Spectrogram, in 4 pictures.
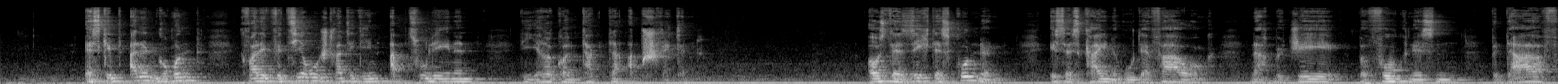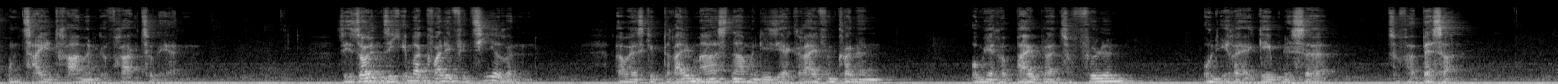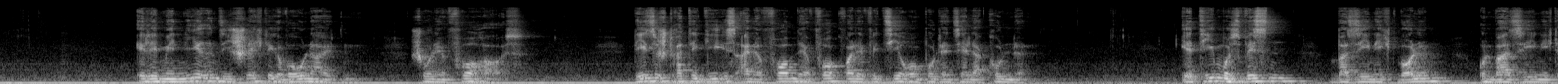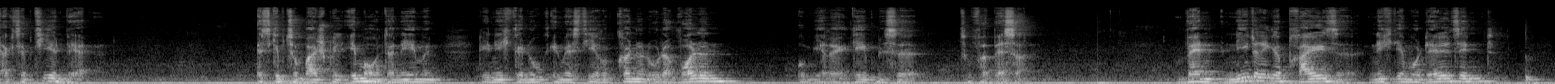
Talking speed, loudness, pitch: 105 wpm, -20 LUFS, 105 Hz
